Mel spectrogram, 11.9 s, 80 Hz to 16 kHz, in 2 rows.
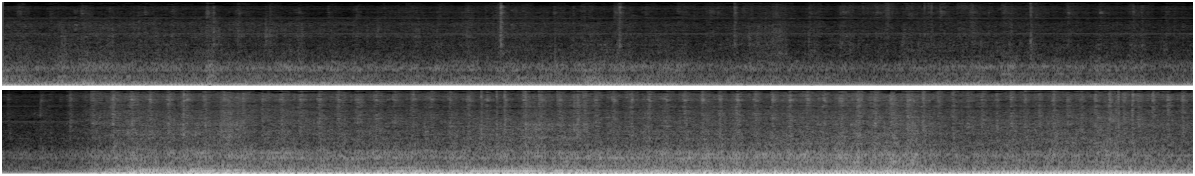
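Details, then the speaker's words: Customized, slammed-low 1964 Buick Electra 225 with a 350 V8 on a test drive. Deep, even V8 rumble firming up as it pulls away, no knocks or misses; engine sounds strong and normal while cruising. "As you can hear, that 350 definitely sounds strong."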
